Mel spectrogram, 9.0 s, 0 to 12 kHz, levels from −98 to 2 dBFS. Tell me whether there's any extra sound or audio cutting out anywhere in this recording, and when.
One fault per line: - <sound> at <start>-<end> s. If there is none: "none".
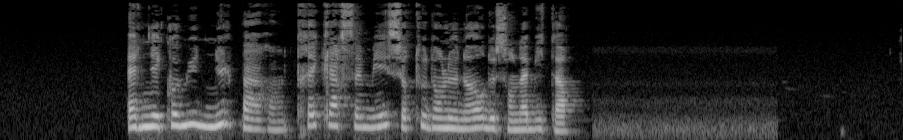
none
